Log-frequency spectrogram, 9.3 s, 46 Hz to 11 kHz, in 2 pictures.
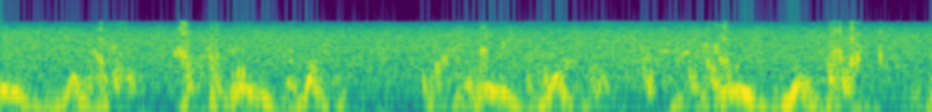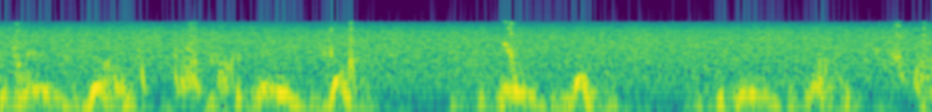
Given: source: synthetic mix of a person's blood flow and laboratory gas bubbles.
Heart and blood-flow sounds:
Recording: Doppler ultrasound of blood flow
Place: precordium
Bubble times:
0.39-0.73 s: bubbles
0.83-1.27 s: bubbles
1.42-1.50 s: bubbles
1.54-1.64 s: bubbles
2.08-2.54 s: bubbles
2.60-2.90 s: bubbles
2.93-3.71 s: bubbles
4.09-4.44 s: bubbles
4.63-4.90 s: bubbles
5.16-5.42 s: bubbles
5.50-5.89 s: bubbles
6.25-6.47 s: bubbles
7.16-7.32 s: bubbles
8.71-8.93 s: bubbles
8.96-9.33 s: bubbles
From the record:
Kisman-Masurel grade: 232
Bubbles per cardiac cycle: several, 3 to 8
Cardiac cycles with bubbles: 50 to 99%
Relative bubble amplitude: moderate (0.250 to 0.450)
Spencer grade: 3 (all of the cardiac periods contain showers or single bubble signals, but not dominating or overriding the cardiac motion signals)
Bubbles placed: anywhere in the cardiac cycle

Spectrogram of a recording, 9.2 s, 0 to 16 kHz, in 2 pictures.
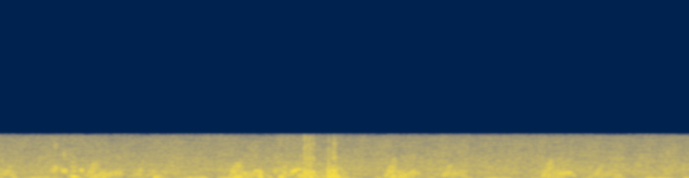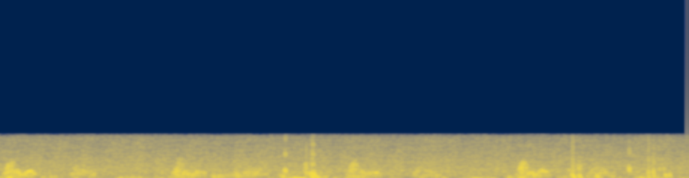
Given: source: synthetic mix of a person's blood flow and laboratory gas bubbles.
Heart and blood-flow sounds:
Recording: Doppler ultrasound of blood flow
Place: precordium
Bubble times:
0.35-0.62 s: bubbles
1.04-1.15 s: bubbles
1.71-2.35 s: bubbles
5.95-6.31 s: bubbles
6.46-6.55 s: bubbles
6.62-6.80 s: bubbles
8.38-8.63 s: bubbles
8.77-8.84 s: bubbles
8.89-9.12 s: bubbles
From the record:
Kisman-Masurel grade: 233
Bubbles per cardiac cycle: several, 3 to 8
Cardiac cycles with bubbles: 50 to 99%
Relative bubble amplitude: loud (0.450 to 0.775)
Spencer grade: 3 (all of the cardiac periods contain showers or single bubble signals, but not dominating or overriding the cardiac motion signals)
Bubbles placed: only in the low amplitude regions of the cardiac cycle

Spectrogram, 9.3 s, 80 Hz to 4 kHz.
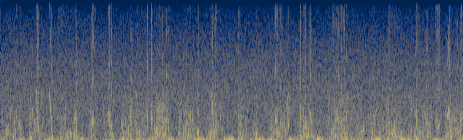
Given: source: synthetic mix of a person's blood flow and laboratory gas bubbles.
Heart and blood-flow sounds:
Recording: Doppler ultrasound of blood flow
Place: precordium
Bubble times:
0.08-0.43 s: bubbles
0.54-0.86 s: bubbles
0.94-1.09 s: bubbles
1.14-1.59 s: bubbles
1.79-1.94 s: bubbles
2.10-2.29 s: bubbles
2.40-2.95 s: bubbles
2.98-3.47 s: bubbles
3.62-4.00 s: bubbles
4.17-4.43 s: bubbles
4.73-4.92 s: bubbles
5.09-5.18 s: bubbles
5.42-5.82 s: bubbles
5.94-6.35 s: bubbles
6.59-7.10 s: bubbles
7.39-8.06 s: bubbles
8.12-8.82 s: bubbles
8.90-9.26 s: bubbles
From the record:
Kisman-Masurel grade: 242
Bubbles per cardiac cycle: several, 3 to 8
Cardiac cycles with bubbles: 100%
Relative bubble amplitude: moderate (0.250 to 0.450)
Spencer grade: 3 (all of the cardiac periods contain showers or single bubble signals, but not dominating or overriding the cardiac motion signals)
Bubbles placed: anywhere in the cardiac cycle

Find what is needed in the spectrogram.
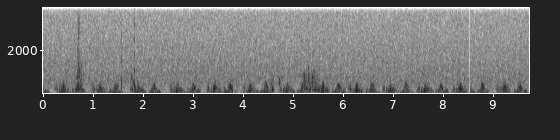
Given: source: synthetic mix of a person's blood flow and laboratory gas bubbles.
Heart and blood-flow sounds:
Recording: Doppler ultrasound of blood flow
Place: precordium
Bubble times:
0.60-0.80 s: bubbles
1.52-1.60 s: bubbles
1.73-1.88 s: bubbles
4.51-4.64 s: bubbles
4.68-4.77 s: bubbles
5.15-5.54 s: bubbles
5.64-5.72 s: bubbles
From the record:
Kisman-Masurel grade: 123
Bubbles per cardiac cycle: 1 to 2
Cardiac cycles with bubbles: 10 to 50%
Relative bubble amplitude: loud (0.450 to 0.775)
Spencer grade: 2 (many but less than half of the cardiac periods contain bubble signals, singularly or in groups)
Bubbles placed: anywhere in the cardiac cycle

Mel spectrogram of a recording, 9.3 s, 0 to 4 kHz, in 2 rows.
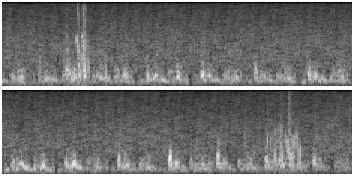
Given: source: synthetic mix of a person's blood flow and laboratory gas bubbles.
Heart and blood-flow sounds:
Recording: Doppler ultrasound of blood flow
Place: precordium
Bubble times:
0.83-1.19 s: bubbles
1.38-1.43 s: bubbles
8.19-8.69 s: bubbles
From the record:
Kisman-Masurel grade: 221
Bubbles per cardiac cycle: several, 3 to 8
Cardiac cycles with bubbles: 10 to 50%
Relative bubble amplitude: barely perceptible (0.100 to 0.250)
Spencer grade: 2 (many but less than half of the cardiac periods contain bubble signals, singularly or in groups)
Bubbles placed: anywhere in the cardiac cycle

